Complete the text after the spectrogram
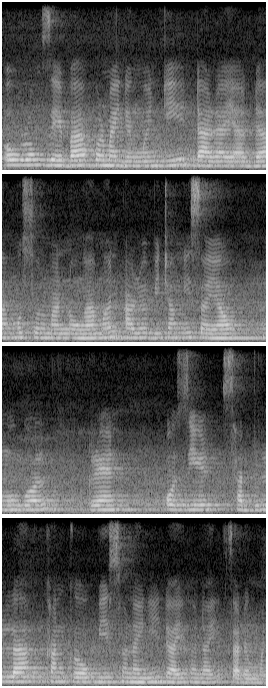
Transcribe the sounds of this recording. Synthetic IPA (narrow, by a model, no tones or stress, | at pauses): ɔwɾɔŋzebapʰɔɾmajdɯŋmɯndidaɾajadamusulmanːɔŋamɯnaɾɯbitʰaŋnisajawmuɡɔl | ɡɾen | ɔziɾsadulːakʰankʰɯwbishɯnajnidajɦɯnajsadɯŋmɯn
